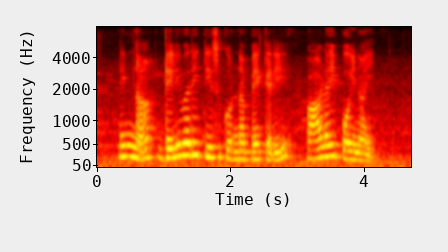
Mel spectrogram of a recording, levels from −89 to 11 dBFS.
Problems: constant background noise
